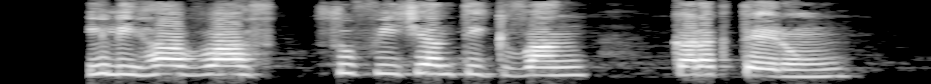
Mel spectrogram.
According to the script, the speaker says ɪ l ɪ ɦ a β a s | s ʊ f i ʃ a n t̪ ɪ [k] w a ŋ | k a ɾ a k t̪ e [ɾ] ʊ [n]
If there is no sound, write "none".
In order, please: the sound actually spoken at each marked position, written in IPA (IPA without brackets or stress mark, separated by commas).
k, ɾ, ŋ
